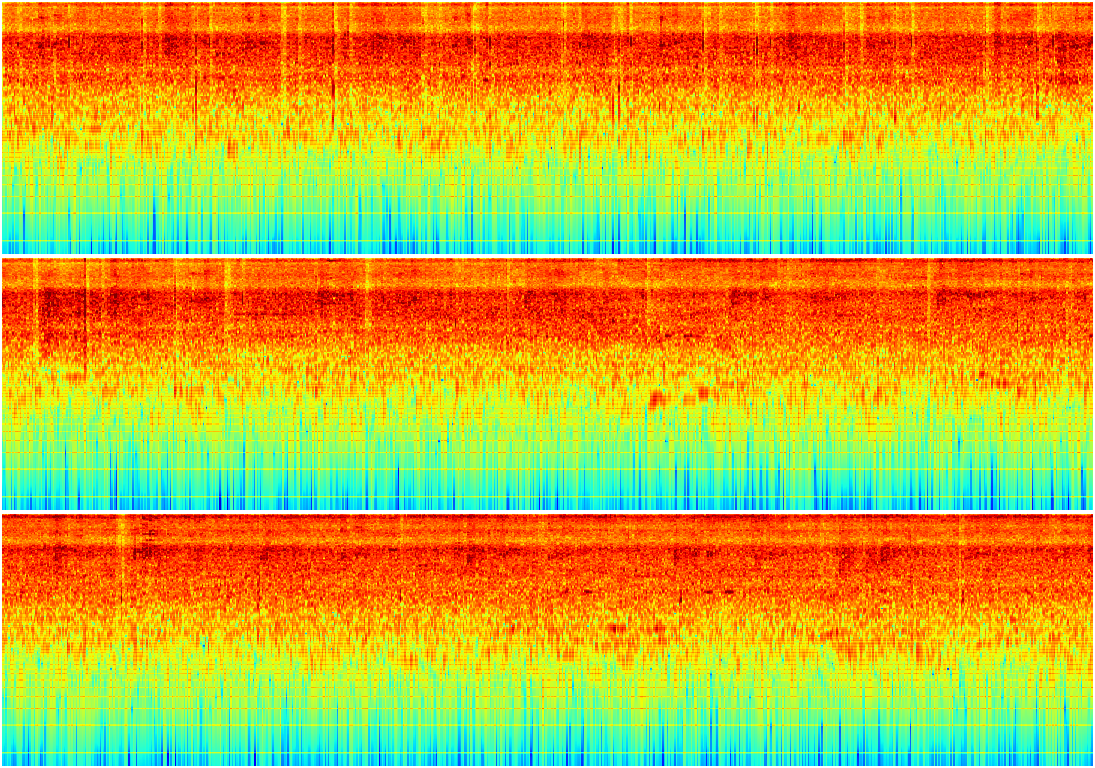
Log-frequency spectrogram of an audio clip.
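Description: Automatic eyedrop bottle packing line running: a continuous, even mechanical noise from the conveyor, vibratory bowl feeder and rotary plug-pressing station, with indistinct voices in the background.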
